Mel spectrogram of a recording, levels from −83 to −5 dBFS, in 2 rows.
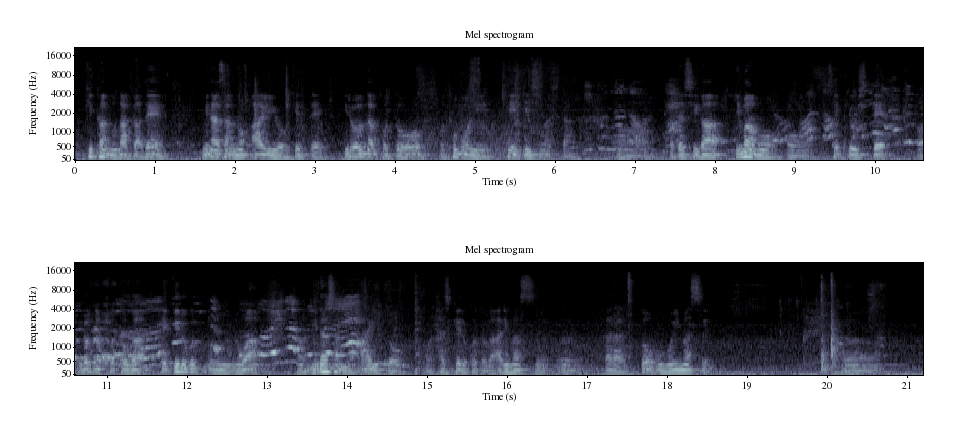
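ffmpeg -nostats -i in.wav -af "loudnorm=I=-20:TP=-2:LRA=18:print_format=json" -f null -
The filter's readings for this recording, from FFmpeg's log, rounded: "input_i" : "-37.2",
"input_tp" : "-17.2",
"input_lra" : "9.2",
"input_thresh" : "-47.8",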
